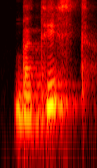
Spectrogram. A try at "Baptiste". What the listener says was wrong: Baptiste. La T ne se prononce pas.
